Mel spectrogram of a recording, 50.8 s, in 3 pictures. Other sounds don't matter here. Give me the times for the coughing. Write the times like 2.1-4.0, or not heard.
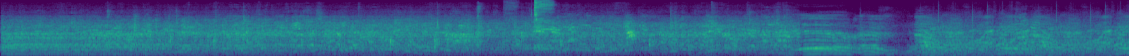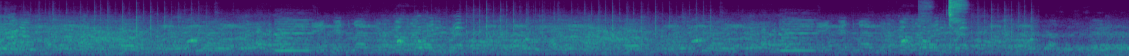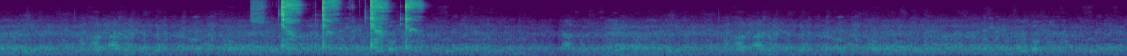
7.5-8.3, 30.7-31.4, 37.6-40.2.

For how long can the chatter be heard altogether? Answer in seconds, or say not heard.
51 s.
